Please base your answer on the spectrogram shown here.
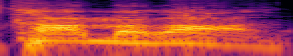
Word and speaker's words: Kamala: the and said you're you're pronouncing the vp's name her name is Kamala Kamala say the bitch's name is Kamala okay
